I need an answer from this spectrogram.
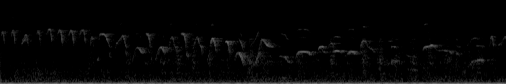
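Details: Pet male African silverbill singing on his perch in a cage, a continuous tumbling stream of high twittering notes and downward-sliding chirps, dense and unbroken, over a steady low background hum.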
